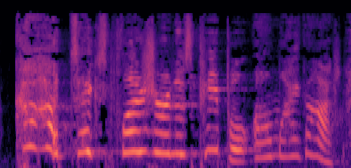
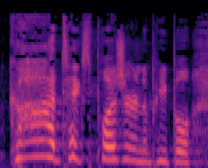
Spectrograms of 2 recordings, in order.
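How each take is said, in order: First: Excited. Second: Said in the usual way. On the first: Acted. Excited restatement of scripture.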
